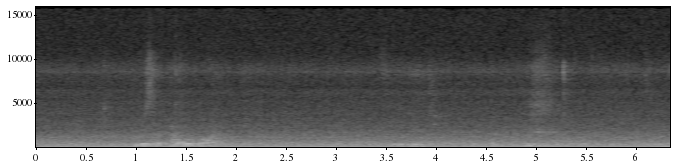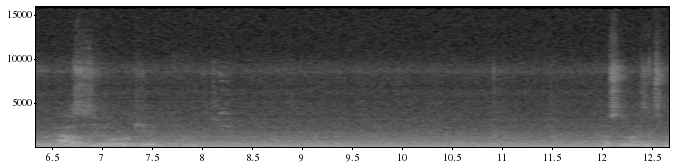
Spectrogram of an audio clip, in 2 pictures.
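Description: A middle-aged man speaks with animation, with pauses between phrases.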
